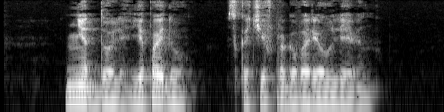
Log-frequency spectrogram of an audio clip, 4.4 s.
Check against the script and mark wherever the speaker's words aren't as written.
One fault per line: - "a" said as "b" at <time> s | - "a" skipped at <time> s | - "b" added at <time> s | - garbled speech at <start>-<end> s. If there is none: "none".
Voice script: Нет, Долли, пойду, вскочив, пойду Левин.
- "я" added at 1.2 s
- "пойду" said as "проговорил" at 2.7 s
